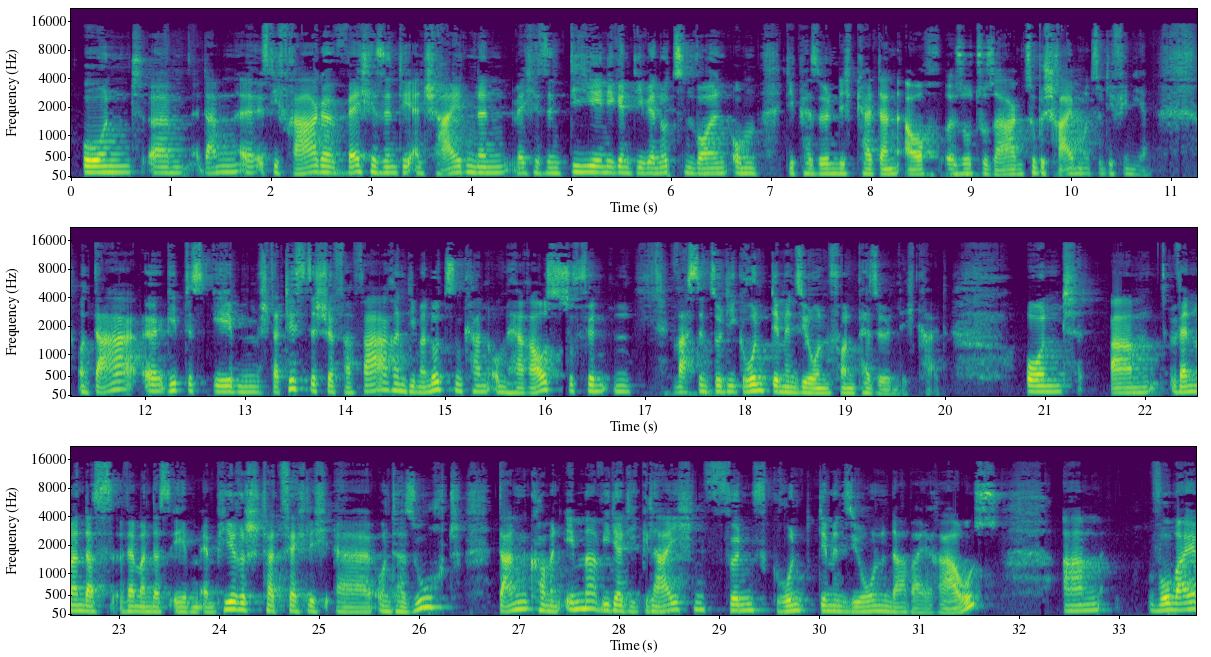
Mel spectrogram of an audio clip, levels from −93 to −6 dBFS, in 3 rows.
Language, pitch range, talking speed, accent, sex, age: German, 115-145 Hz, 135 wpm, German, male, 30-49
